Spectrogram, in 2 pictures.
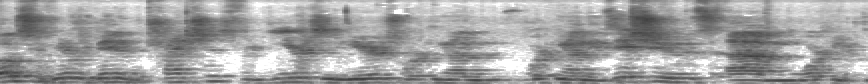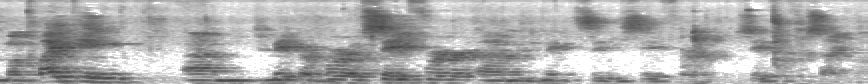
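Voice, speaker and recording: Strong room echo and light background noise surround speech at a fairly quick pace. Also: man. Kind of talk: welcome speech. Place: hall.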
